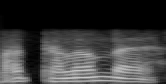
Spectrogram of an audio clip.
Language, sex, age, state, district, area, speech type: Assamese, male, 60+, Assam, Majuli, urban, conversation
